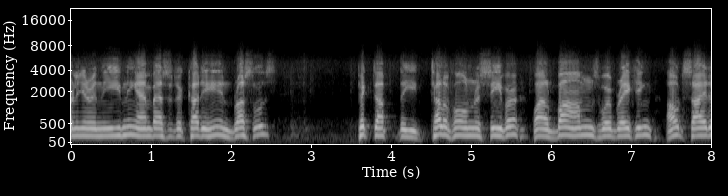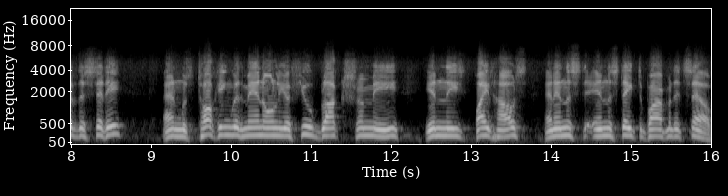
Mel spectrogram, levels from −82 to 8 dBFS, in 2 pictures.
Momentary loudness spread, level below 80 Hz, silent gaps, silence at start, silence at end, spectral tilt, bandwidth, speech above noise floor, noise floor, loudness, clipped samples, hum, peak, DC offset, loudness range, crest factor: 5 LU; -72 dBFS; none; 0 s; 0 s; -6 dB/octave; 8 kHz; 37 dB; -62 dBFS; -25 LUFS; under 0.1%; none; -6 dBFS; under 0.1%; 3 LU; 20 dB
